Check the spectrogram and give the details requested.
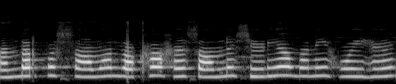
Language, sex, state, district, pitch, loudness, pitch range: Hindi, female, Uttar Pradesh, Jyotiba Phule Nagar, 380 Hz, -15 LUFS, 365-400 Hz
